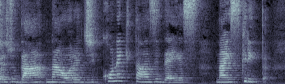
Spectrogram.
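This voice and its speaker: A woman speaks at a fairly slow pace with a high pitch and ordinary pitch variation. Audible room echo surrounds her voice. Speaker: graduate researcher and science YouTuber. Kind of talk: casual tutorial vlog. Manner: conversational.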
